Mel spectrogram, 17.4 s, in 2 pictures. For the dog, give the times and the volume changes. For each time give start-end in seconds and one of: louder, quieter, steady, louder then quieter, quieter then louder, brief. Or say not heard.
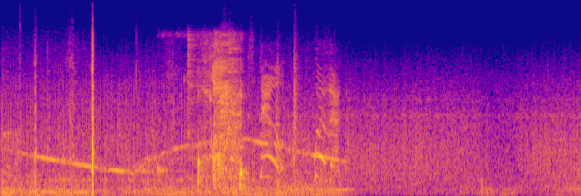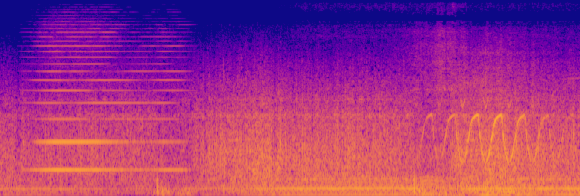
not heard.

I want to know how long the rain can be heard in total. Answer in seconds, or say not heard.
17 s.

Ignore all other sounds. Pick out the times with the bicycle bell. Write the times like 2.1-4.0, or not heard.
not heard.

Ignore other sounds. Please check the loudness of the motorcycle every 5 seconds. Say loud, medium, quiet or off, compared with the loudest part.
off, medium, loud, loud.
